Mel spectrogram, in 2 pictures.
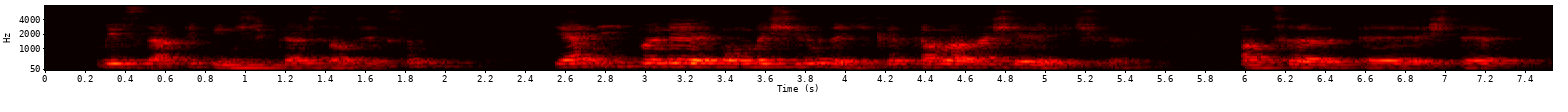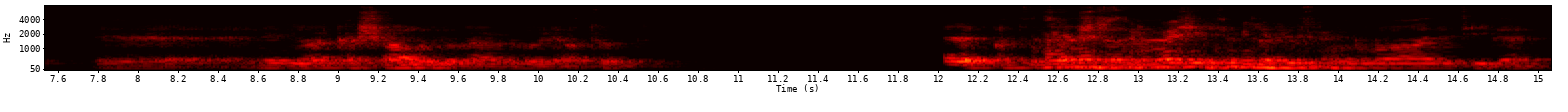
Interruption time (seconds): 12.5 s

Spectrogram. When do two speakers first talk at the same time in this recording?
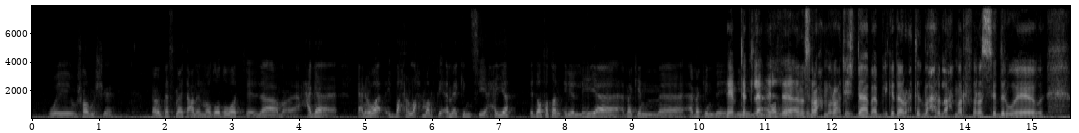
10.4 s

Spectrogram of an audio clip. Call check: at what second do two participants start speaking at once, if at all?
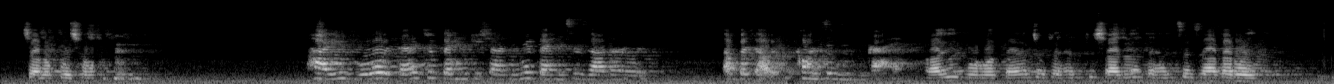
none

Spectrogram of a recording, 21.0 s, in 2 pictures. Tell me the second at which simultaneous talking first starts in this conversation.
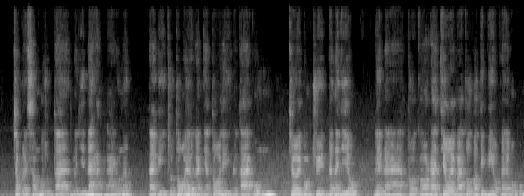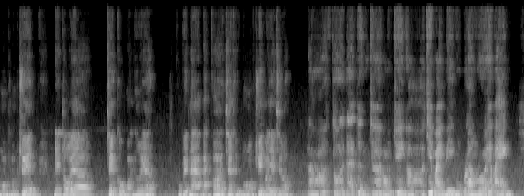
none

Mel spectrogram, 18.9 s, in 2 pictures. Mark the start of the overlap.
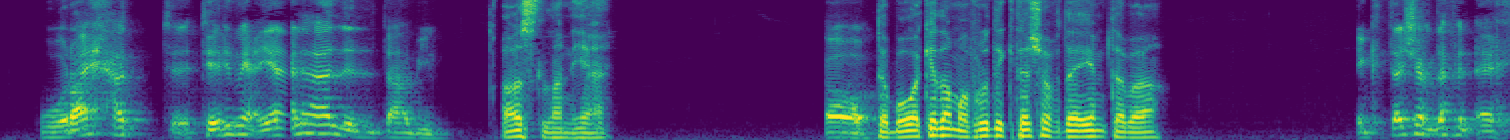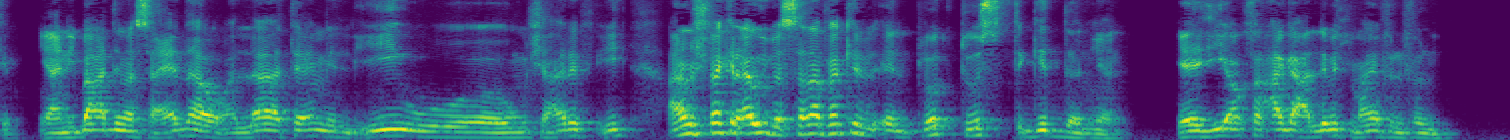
none

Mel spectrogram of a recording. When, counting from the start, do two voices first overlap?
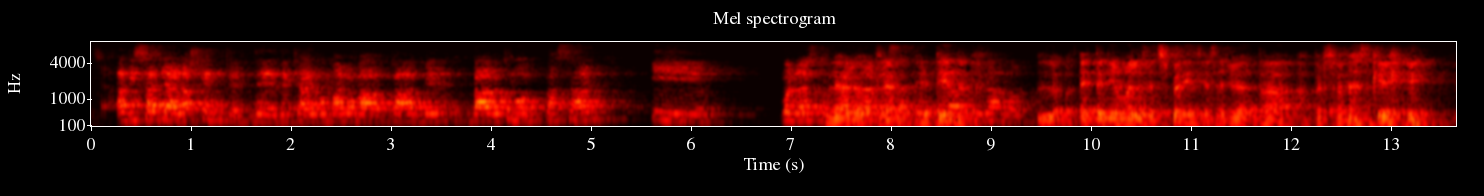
7.3 s

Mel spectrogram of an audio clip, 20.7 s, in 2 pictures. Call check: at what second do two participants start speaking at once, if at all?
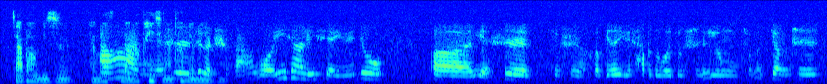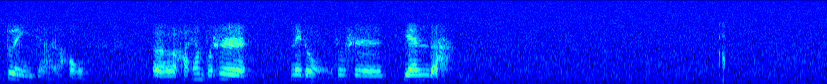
1.2 s

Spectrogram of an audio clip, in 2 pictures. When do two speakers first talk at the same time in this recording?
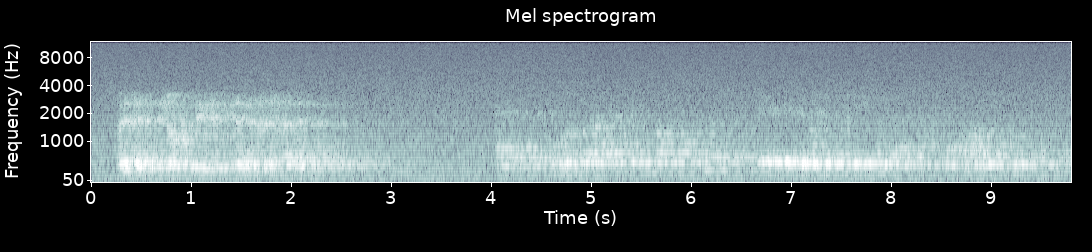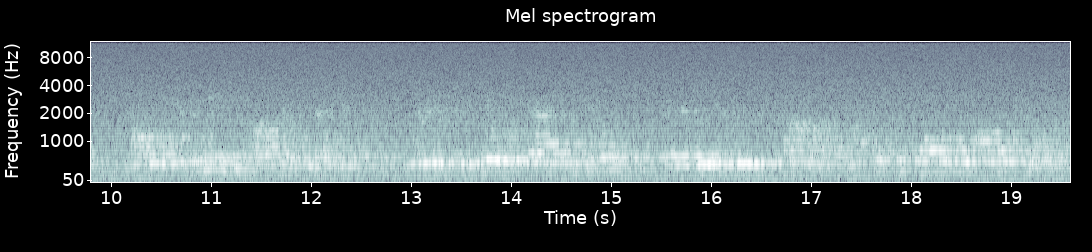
none

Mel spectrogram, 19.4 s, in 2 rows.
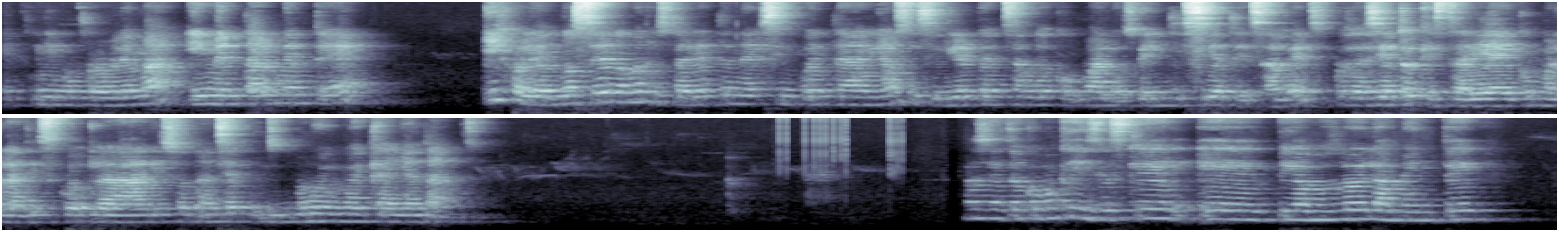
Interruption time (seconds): none

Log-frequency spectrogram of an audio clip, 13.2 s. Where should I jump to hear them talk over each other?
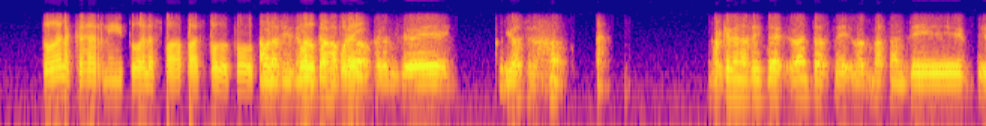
3.5 s

